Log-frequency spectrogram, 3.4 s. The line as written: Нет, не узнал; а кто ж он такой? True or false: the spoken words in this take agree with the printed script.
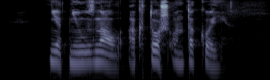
true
